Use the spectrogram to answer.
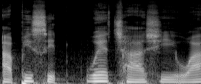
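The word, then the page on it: Abhisit Vejjajiva: Thai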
